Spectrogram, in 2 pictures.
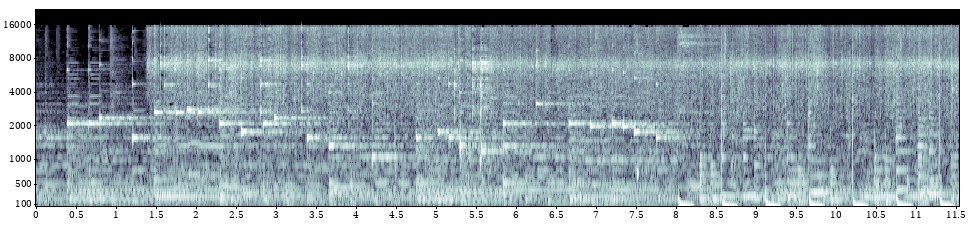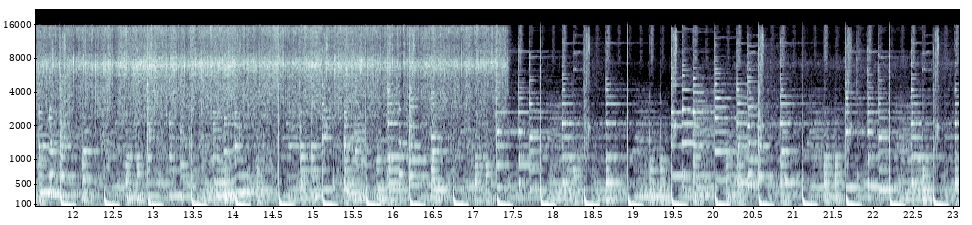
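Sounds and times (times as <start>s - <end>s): background music with steady beat: 0.0s - 23.0s
onion and garlic sizzling in oil: 1.4s - 17.5s.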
